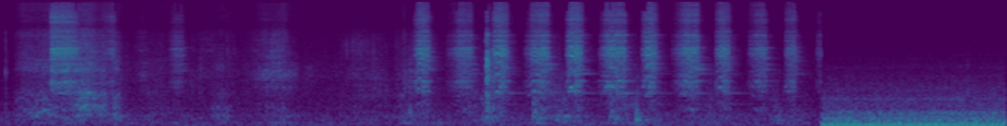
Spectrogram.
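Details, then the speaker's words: Lada Granta, front left suspension: dry, creaky squeak repeating about four times a second as the suspension works, from a worn front ball joint that squeaks rather than knocks. "сам звук выглядит так вот такой скрипт у нас в подвеске с левой стороны"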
